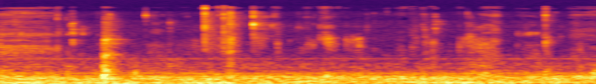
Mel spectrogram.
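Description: Faint sounds of a person biting into and chewing a taco: scattered soft mouth clicks and crunches over low room tone.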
